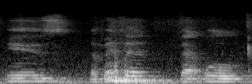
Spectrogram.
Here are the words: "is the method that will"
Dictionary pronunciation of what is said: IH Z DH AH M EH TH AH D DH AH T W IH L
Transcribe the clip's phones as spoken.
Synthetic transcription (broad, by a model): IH Z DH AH M EH TH AH D DH AH T W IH L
